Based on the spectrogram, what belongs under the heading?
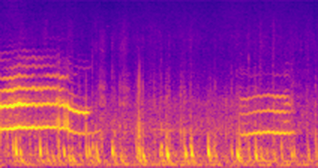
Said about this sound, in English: Here's Little Deuce whimpering. I could swear no bear on earth sounds that appealingly human and baby-like.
